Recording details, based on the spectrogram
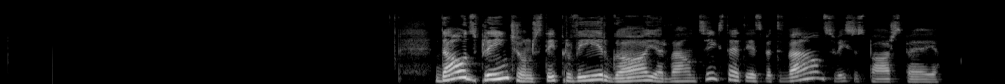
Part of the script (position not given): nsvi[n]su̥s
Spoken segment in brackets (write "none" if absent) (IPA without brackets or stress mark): none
